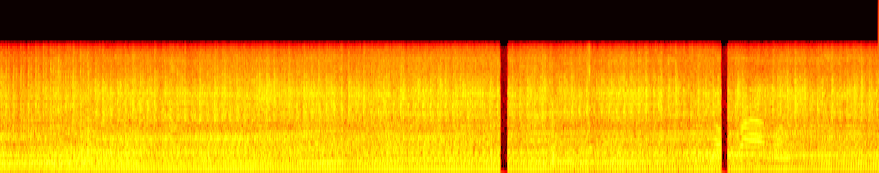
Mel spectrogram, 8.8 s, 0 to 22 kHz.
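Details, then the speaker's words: John Deere 455 diesel tractor, cold start at about 2 degrees with heavy snow, started after the glow heater cycled: steady, even diesel clatter holding a constant idle with no misses or knocks; healthy engine. "Here's my John Deere 455 diesel. I'm gonna fire it up here in a minute, cold start, see if she'll fire up or not."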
